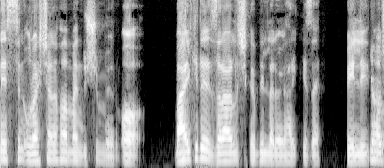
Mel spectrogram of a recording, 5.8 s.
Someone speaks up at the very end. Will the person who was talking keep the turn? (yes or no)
no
